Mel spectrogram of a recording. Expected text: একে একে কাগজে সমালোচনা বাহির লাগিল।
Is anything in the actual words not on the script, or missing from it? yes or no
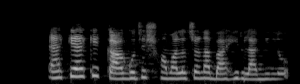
no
